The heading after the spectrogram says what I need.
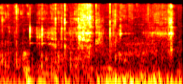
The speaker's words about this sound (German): Das Schlürfen höre ich ja bis hierher. Was ein Profi.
